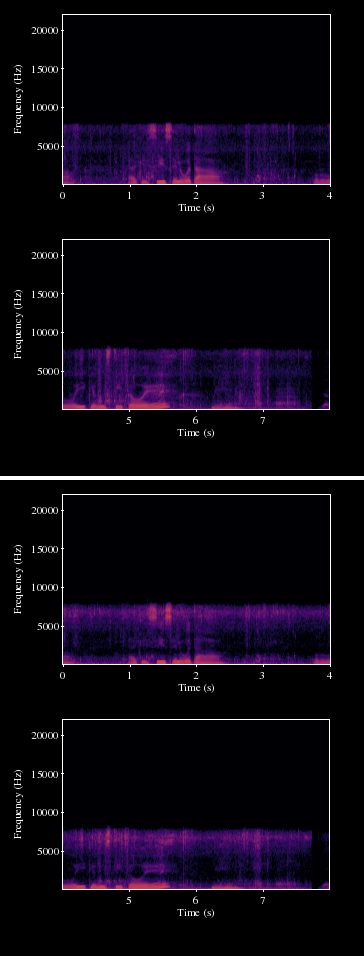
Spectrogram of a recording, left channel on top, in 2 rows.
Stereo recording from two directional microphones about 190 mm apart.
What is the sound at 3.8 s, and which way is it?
Speech, 20° left (ahead or behind).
